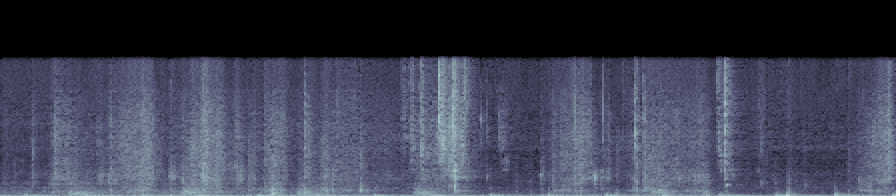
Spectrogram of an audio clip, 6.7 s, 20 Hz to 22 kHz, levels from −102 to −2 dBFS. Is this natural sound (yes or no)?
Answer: no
